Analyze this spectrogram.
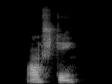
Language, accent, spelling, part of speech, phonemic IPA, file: French, France, en jeter, verb, /ɑ̃ ʒ(ə).te/, LL-Q150 (fra)-en jeter.wav
- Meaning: to be impressive; to look great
